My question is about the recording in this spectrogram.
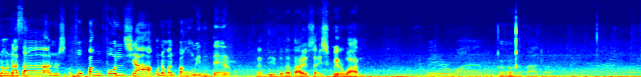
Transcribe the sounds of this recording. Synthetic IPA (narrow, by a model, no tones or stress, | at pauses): nonasaɐno | fopaŋfolsaʔɐkonɐmanpɐŋwɪnt̪ɛɾ | nand̪it̪onat̪aːjosaʔɪskwɛɾwan | skwɛɹwannasada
